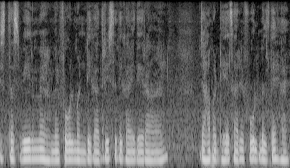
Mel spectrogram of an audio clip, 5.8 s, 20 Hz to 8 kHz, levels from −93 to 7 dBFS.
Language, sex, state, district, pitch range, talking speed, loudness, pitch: Hindi, male, Uttar Pradesh, Lalitpur, 115-125 Hz, 185 wpm, -16 LUFS, 120 Hz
